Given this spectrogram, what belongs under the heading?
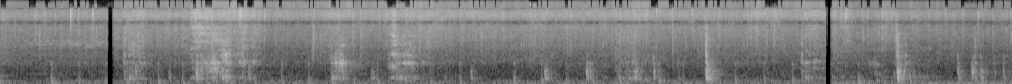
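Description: Mango rice (chitranna) is stirred with grated coconut in a pan, making quiet, irregular scraping and shuffling strokes over a faint sizzle, with no voices.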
